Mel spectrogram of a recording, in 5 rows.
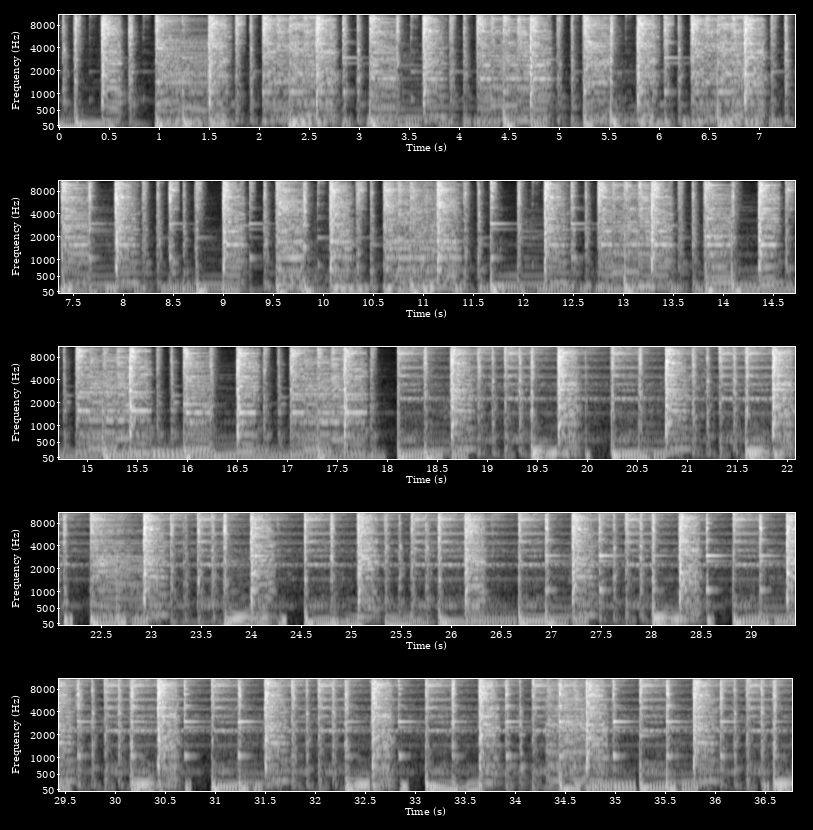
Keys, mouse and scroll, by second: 0.3 middle click, 2.5 click, 3.8 click, 5.8 shift+o, 6.7 shift+middle click, 7.8 middle click, 9.4-11.1 drag, 11.3 middle click, 13.1 middle click, 13.3 scroll down 1, 13.6 middle click, 14.6-16.0 middle drag, 16.4 l, 17.8 click, 26.7 middle click, 29.4 click, 30.0 right click, 31.1-33.3 drag, 34.1-35.8 middle drag, 35.8-36.7 scroll up 1.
